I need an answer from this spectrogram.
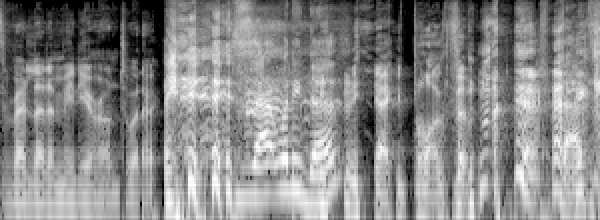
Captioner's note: laughs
